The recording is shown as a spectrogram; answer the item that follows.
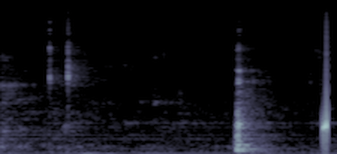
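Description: Near silence with two faint computer mouse clicks close together about a third of a second in, then a brief, slightly louder soft noise near the end.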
